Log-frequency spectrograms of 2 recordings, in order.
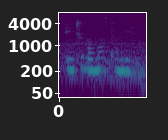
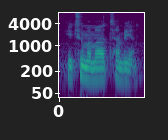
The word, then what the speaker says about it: Y tu mamá también: And it's I got to pronounce this right, so I'm going to my better half for this. Y tu mamá también. Y tu mamá también.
